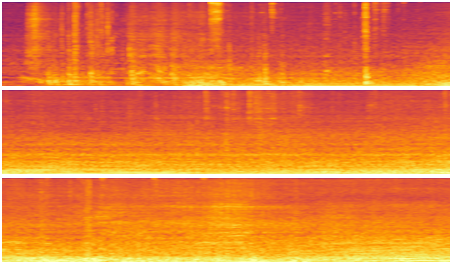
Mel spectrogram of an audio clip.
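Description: Car pulling away from a standstill and driving across a level crossing: a low engine and road rumble that grows louder about four seconds in and keeps building. Sharp clicks and rattles from inside the car come in the first few seconds.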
